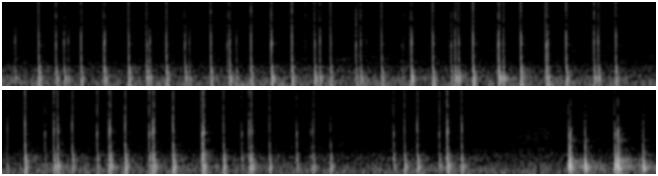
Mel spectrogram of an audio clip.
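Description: Long nails and fingertips tap and scratch the smooth synthetic face of a hollow, glossy black patent faux leather handbag with a gold clasp. Dozens of short, dry clicks come in a steady, quick patter over a faint scratchy hiss. Near the end, a few louder, fuller taps stand out.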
